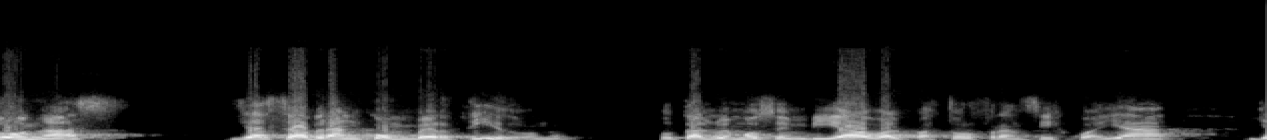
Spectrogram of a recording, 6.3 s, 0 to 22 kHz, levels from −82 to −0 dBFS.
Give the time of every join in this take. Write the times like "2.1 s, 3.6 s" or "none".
4.2 s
